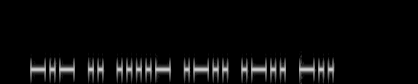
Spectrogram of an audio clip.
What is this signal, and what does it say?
Morse code, heard as a keyed tone, about 25 wpm, 700 Hz. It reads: KI4LLD
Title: USA Call Signs - 6 Characters - 6x Character Spacing - 25wpm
